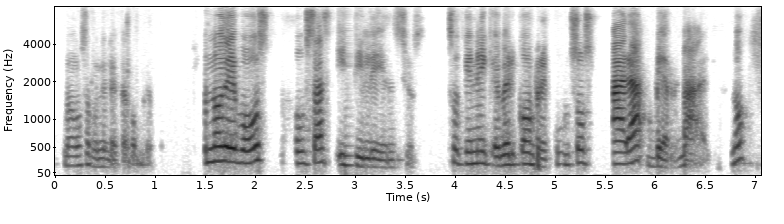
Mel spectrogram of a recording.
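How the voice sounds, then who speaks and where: A woman's voice: medium pitch, a bit bright, no echo. A woman teaching an online class for teachers, going over quiz answers, naming students and repeating key words. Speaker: teacher training instructor.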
